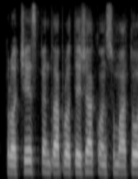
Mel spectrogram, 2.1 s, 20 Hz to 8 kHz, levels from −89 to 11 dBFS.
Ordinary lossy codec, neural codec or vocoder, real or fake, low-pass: none; codec, 16 kHz, 0.9 kbps, LongCat-Audio-Codec; fake; 7.2 kHz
